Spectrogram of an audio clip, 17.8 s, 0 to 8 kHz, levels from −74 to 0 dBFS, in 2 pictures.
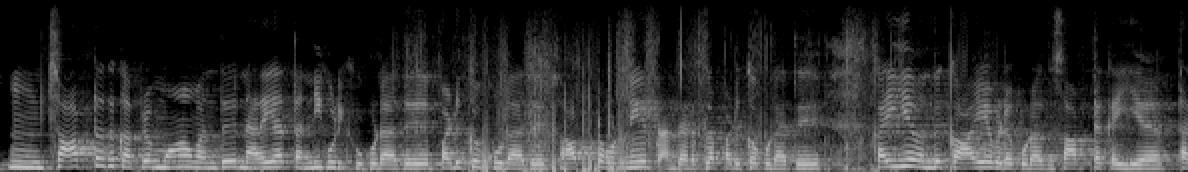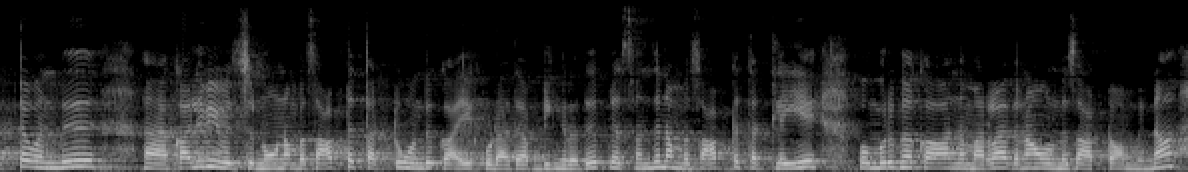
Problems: none marked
